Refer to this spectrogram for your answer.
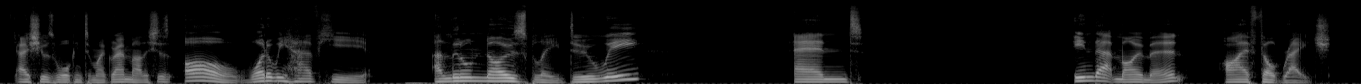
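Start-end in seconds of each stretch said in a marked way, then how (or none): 1.9-6.5 condescending, jovial sing-song, raised pitch. Retelling the head paramedic's words on arriving: condescending, jovial tone. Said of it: "condescending, jovial term".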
